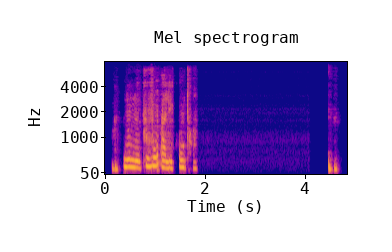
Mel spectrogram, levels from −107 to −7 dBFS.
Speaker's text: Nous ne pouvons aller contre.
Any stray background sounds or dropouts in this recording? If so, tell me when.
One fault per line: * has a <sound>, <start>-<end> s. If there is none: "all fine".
all fine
